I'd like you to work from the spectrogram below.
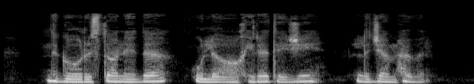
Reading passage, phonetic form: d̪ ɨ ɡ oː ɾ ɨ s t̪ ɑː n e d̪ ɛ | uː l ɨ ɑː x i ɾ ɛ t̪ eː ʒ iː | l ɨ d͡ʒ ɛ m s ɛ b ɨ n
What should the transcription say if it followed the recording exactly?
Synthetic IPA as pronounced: d̪ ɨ ɡ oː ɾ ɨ s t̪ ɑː n e d̪ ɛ | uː l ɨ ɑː x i ɾ ɛ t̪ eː ʒ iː | l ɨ d͡ʒ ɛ m h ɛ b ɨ n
